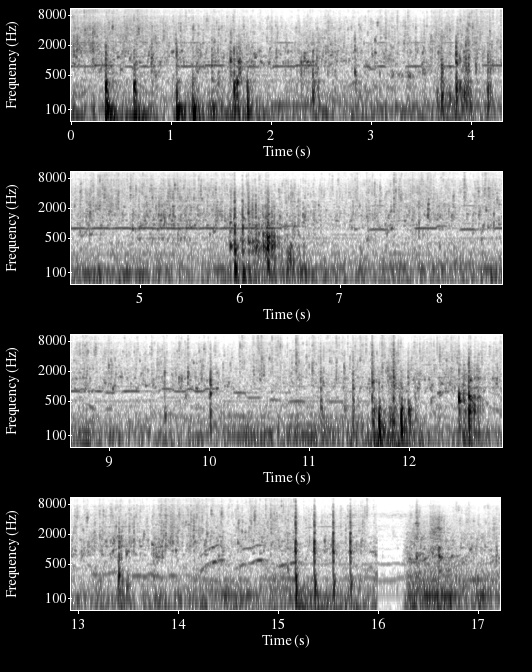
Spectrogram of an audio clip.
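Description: Dishes clink and clatter as they are washed.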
